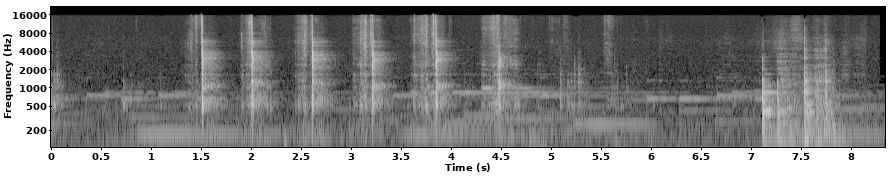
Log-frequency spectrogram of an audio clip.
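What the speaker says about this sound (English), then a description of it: "I will chop the garlic." Garlic chopped on a board with a knife, about eight distinct crisp chops at a steady uneven rhythm, followed by a short burst of quicker scraping or chopping, close and clear with no talking.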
